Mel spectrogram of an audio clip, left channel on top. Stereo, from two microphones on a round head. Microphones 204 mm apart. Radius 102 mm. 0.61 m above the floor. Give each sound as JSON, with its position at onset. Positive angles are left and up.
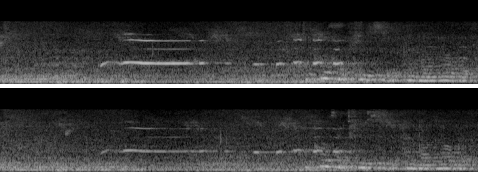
{"t": 0.3, "sound": "a cat meowing", "side_deg": 25, "distance_m": 0.8}
{"t": 3.0, "sound": "a woman speaking", "side_deg": -40, "distance_m": 5.5}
